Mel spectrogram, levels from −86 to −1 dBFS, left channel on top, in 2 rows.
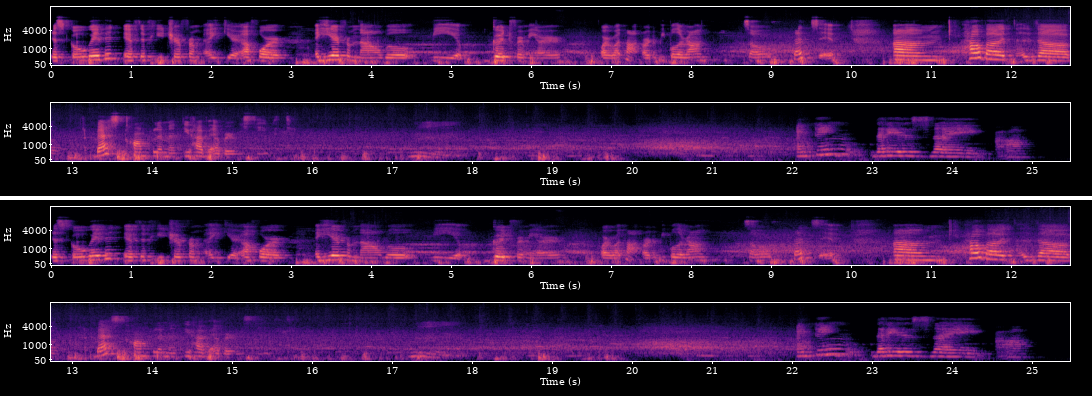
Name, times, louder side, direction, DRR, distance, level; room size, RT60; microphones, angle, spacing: voice 1, 0.0-4.5 4.8-8.2 8.7-15.9 16.6-16.7 18.8-18.9, left 3 dB, 80° left, 9 dB, 0.9 m, -28 dB
sound 1, 3.1-22.2, equal, ahead, 2.0 m, -45 dB
voice 2, 17.2-18.2 18.7-18.8 19.2-19.3 20.8-21.0 21.4-21.5 22.0-24.8, equal, 20° left, -2 dB, 4.1 m, -39 dB
12.5 x 9.1 x 3.6 m, 0.33 s
head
